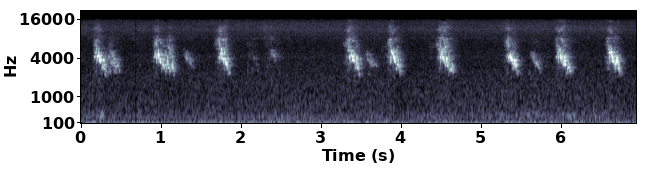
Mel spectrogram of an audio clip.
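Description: Sparrow chirps: short, bright notes repeated roughly every half second to second, often in doubled pairs, over a faint low hum.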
